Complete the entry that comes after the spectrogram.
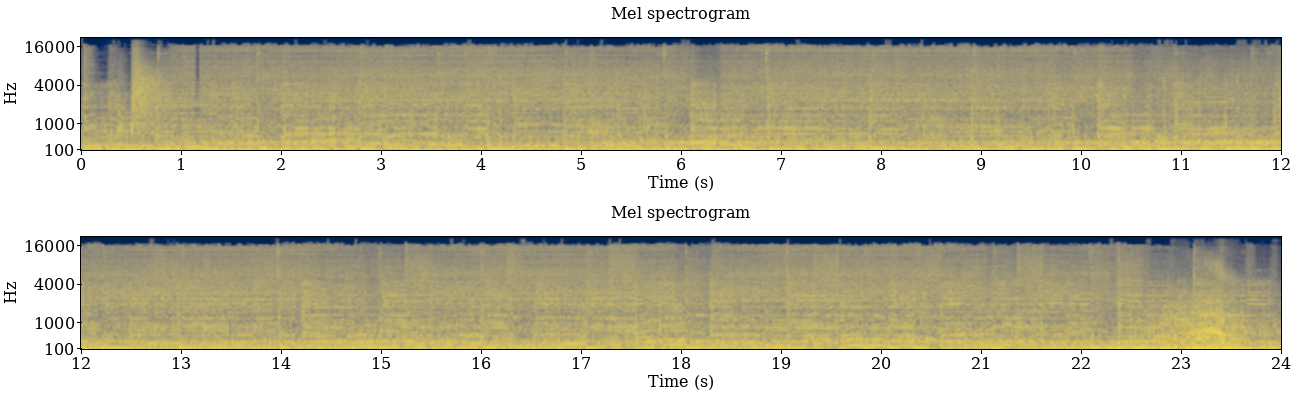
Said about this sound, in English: back over the old bandsaw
